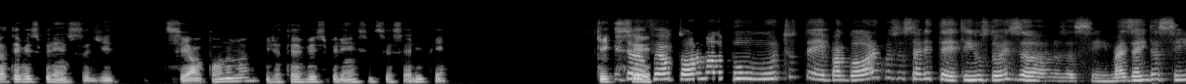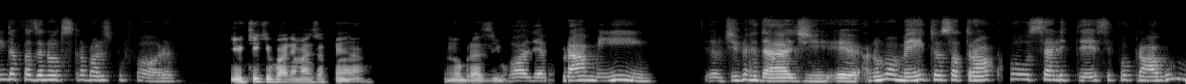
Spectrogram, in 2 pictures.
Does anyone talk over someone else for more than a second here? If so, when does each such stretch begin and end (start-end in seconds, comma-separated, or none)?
none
